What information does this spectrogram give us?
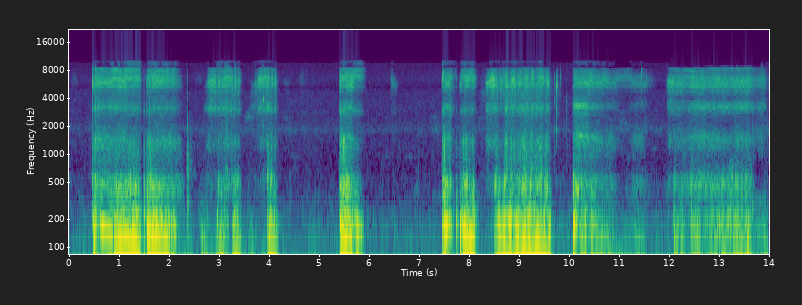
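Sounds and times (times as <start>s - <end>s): puppy snoring: 0.4s - 4.2s, 5.4s - 6.0s, 7.4s - 14.0s.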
